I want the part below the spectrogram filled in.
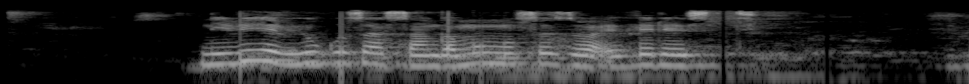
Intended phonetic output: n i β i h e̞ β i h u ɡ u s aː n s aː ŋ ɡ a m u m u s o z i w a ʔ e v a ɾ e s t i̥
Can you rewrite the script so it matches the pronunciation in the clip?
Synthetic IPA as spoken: n i β i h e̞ β i h u ɡ u z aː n s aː ŋ ɡ a m u m u s o z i w a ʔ e v e ɾ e s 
